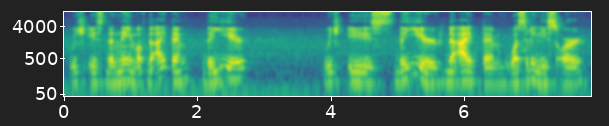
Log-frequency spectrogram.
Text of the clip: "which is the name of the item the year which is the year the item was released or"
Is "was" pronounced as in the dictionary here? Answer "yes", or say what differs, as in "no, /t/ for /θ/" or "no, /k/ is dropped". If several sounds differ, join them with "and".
no, /s/ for /z/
